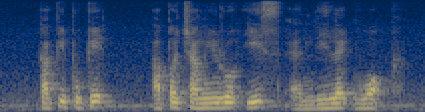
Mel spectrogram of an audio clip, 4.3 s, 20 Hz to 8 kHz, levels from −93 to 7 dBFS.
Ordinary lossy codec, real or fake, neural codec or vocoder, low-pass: none; real; none; none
